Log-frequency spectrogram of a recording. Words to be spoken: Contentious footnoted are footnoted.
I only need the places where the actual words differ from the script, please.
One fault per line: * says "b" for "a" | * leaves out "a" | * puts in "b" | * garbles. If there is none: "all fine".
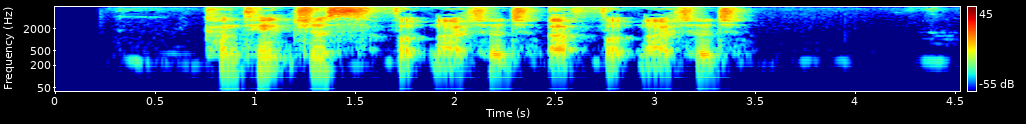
all fine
